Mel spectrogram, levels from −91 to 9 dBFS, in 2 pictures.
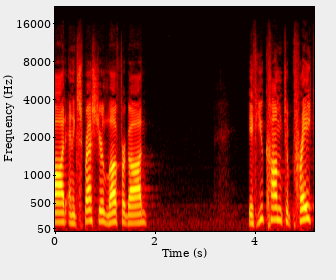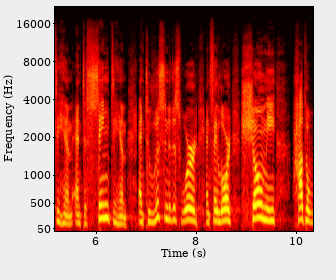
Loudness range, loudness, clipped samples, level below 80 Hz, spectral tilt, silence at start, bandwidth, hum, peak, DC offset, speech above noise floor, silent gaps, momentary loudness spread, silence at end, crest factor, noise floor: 5 LU; -20 LUFS; under 0.1%; -64 dBFS; -4.5 dB/octave; 0 s; 15.5 kHz; none; 0 dBFS; under 0.1%; 49 dB; none; 11 LU; 0 s; 20 dB; -68 dBFS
